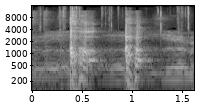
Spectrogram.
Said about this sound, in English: He's coughing up blood. Oh my god. There's so much red.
